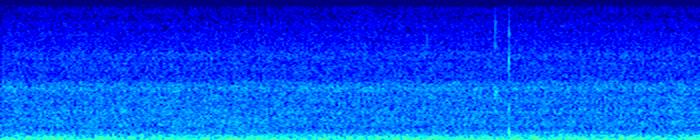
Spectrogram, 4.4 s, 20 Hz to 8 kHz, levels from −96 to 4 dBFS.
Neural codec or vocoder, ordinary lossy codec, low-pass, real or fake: none; none; none; real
